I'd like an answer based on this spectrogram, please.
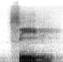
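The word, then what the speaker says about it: يس: muqattaah huruf yang terputus-putus cara membacanya menyebutkan nama hurufnya ya Sin huruf ya dengan Sin Nun qf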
